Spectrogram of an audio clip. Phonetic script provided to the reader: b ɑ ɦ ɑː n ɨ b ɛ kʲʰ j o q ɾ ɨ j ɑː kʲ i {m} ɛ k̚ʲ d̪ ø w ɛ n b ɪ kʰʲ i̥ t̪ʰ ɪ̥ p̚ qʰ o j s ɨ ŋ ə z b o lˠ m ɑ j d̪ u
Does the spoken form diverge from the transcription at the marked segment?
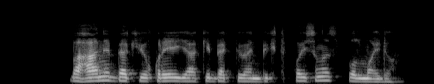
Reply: yes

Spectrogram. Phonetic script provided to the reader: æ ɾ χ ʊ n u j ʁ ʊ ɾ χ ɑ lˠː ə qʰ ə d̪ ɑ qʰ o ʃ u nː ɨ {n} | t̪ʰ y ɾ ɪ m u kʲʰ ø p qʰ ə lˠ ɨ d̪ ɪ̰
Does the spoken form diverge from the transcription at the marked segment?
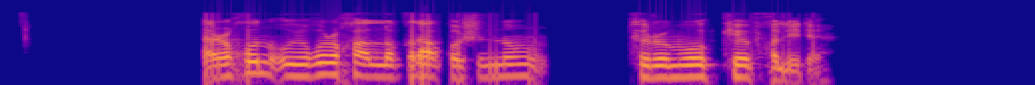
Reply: yes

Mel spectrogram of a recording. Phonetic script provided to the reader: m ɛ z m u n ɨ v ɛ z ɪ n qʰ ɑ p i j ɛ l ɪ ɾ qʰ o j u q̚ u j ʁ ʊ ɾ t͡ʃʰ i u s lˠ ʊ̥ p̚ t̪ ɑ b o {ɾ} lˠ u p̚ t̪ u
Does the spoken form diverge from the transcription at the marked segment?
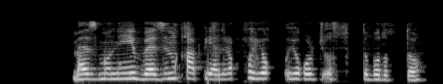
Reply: yes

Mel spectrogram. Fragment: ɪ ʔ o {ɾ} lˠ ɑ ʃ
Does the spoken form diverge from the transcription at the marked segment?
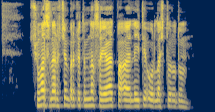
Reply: no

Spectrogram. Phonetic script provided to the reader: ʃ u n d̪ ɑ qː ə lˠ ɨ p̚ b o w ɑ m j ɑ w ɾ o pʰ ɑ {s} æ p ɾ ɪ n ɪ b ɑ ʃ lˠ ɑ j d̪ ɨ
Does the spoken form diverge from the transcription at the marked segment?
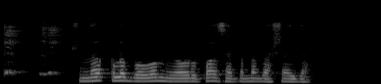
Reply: no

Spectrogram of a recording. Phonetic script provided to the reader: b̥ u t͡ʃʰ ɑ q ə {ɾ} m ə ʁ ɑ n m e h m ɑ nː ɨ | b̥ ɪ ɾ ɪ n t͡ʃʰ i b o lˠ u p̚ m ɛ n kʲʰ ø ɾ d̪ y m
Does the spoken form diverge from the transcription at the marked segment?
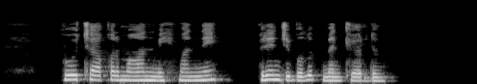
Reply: no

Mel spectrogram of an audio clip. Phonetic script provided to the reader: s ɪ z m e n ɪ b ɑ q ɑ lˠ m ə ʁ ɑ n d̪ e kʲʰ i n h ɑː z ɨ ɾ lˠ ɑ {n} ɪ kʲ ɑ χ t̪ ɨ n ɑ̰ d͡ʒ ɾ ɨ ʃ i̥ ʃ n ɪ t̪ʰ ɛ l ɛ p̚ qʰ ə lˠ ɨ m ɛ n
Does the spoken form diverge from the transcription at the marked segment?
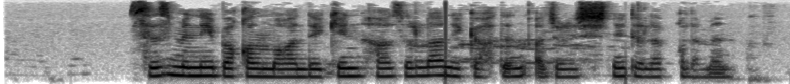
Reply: no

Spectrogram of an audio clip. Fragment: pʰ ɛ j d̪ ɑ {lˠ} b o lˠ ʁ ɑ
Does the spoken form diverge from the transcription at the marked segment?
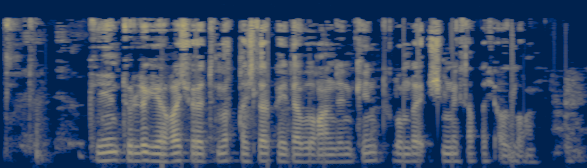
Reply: yes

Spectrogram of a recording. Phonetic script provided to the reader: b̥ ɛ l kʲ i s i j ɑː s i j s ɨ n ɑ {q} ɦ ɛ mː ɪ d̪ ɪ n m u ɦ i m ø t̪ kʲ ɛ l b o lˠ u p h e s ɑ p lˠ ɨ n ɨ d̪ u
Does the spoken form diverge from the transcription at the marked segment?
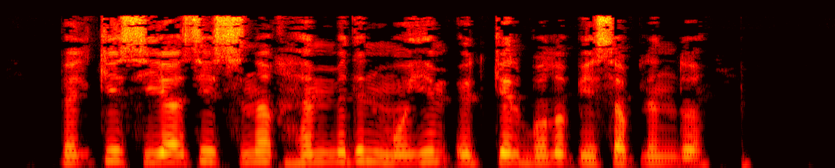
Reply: no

